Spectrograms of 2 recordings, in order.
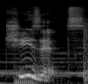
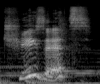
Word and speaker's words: Cheez-It: number nine we have cheez-its but apparently that tasty cheese cracker is not called cheez-its it's cheez-it either i've been saying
